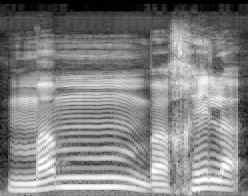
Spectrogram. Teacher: نون ساکن یا تنوین کو میم سے بدل کر غنہ اور اخفا کے ساتھ پڑھیں گے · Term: اقلاب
